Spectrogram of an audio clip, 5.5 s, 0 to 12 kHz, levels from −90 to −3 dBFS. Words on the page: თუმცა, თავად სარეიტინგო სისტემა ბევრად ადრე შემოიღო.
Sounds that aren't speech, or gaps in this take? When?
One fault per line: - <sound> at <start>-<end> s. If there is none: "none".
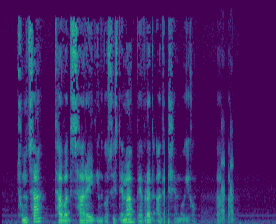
- dropout at 3.3-3.4 s
- laugh at 4.3-4.7 s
